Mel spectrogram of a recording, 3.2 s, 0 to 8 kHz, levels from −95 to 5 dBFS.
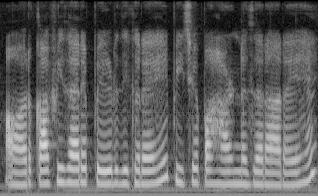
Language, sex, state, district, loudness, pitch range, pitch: Hindi, female, Haryana, Rohtak, -18 LUFS, 190-210 Hz, 195 Hz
